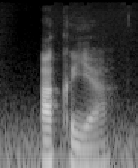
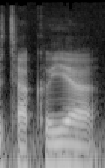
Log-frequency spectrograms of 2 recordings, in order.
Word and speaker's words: Takuya: So, this is what I mean by atamadaka or proper nouns when they're three syllables longer. Takuya as opposed to takuya, which is how I'm encoding it first and then adjusting most of the time.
